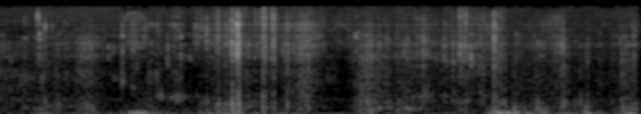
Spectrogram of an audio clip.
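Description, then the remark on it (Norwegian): Crisp crunching of a snack being chewed, with several irregular bursts of crackly bites over a couple of seconds and no talking. “Svelg ned før dere begynner å preke.”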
